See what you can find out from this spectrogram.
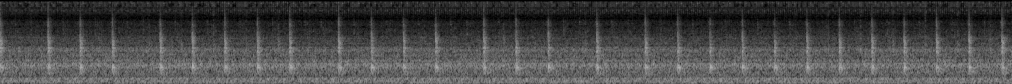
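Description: Sharp, regular knock about three times a second over a steady idle; a clear engine knock, source not pinned down.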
